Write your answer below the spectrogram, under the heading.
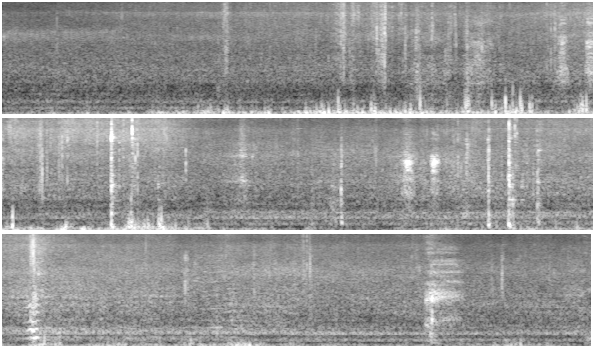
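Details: {'caption': 'Honey bees kept by a beekeeper in the Jirisan mountains, Korea, at hives where much comb is being built; a low, steady droning hum with scattered clicks and handling knocks, loudest in the first half.'}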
